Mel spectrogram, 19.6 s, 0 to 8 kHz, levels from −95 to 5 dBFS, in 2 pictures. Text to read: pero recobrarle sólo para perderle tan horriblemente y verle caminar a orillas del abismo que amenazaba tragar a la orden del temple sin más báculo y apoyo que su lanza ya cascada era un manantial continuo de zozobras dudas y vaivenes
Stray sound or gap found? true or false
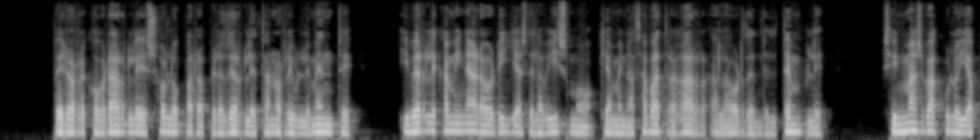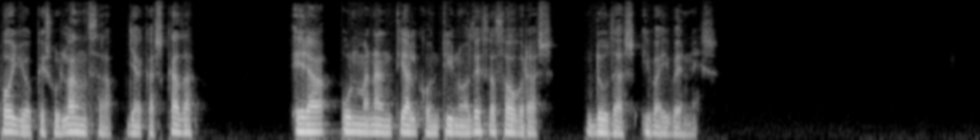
false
